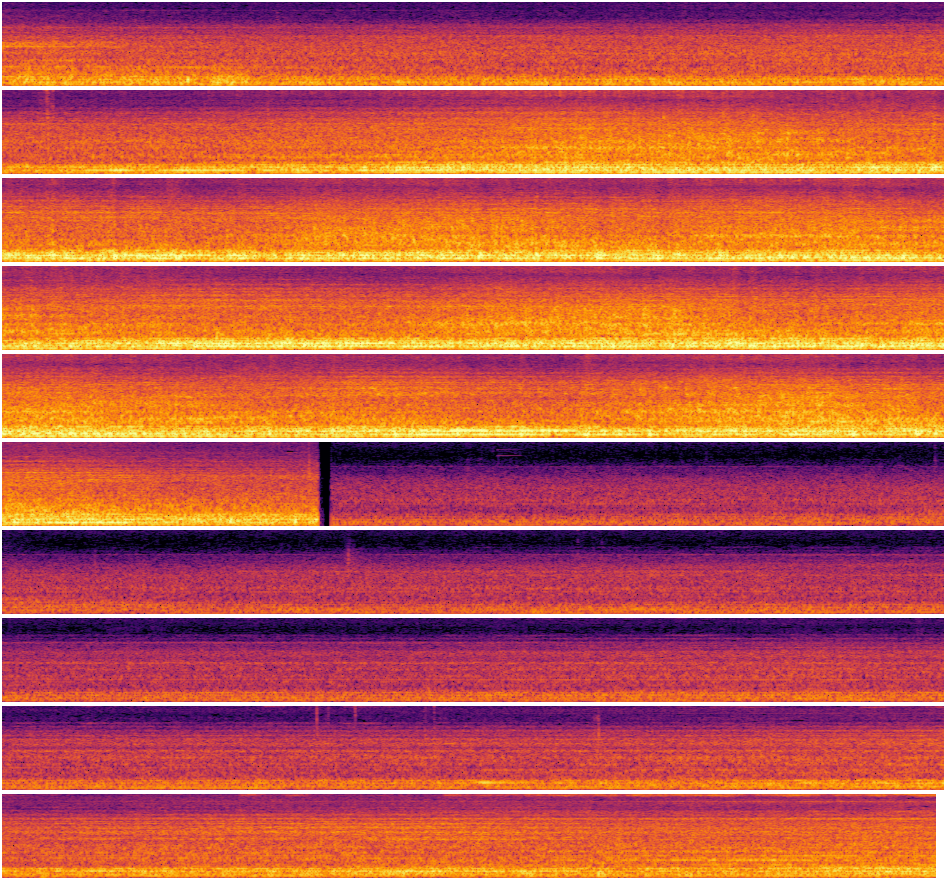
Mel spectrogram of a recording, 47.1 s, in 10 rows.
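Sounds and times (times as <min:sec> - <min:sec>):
train diesel engine: 0:00.0 - 0:25.2, 0:28.4 - 0:47.0
train wheels rumbling on rails: 0:00.0 - 0:25.2, 0:29.5 - 0:47.0.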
